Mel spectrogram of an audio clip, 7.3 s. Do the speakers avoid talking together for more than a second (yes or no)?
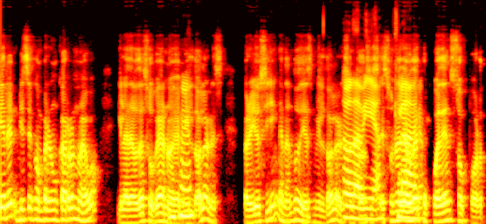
no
